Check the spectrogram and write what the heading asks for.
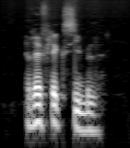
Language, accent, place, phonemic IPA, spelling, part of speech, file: French, France, Lyon, /ʁe.flɛk.sibl/, réflexible, adjective, LL-Q150 (fra)-réflexible.wav
- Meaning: reflexible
